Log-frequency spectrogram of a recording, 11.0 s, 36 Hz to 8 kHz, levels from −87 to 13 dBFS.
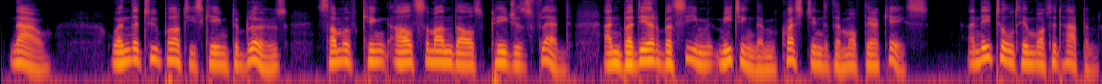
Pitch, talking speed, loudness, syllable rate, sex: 135 Hz, 175 wpm, -18 LUFS, 4.6 syllables/s, male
